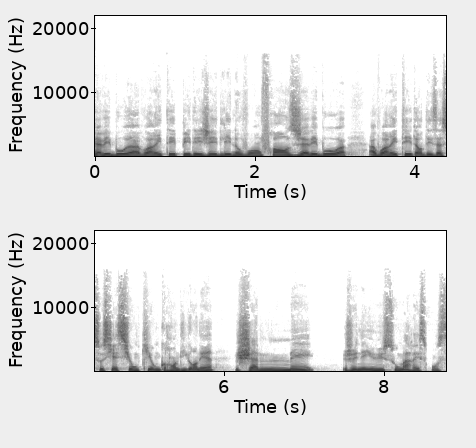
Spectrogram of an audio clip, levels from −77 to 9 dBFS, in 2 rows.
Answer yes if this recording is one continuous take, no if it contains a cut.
yes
